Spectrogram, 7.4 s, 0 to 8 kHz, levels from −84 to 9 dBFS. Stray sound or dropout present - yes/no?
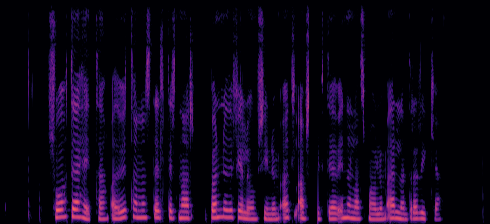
yes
